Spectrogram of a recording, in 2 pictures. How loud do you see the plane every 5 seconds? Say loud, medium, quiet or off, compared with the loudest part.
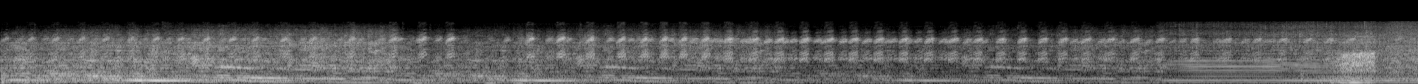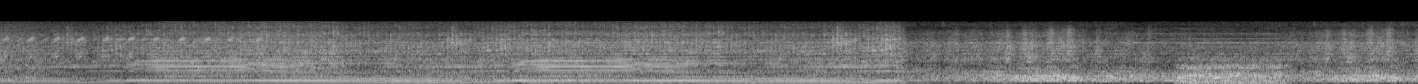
loud, medium, medium, loud, loud, loud.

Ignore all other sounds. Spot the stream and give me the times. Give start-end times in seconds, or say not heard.
13.7-28.3.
